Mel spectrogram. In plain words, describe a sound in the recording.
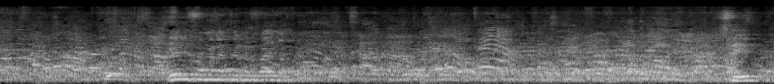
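Loud music plays through speakers.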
